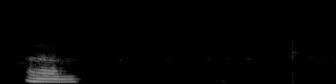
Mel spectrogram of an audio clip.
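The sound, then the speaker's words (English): Pen or marker scratching across paper as a small puffy cloud is drawn by hand: faint, soft scratchy strokes repeating unevenly, after a short voiced sound at the start. “But now I'm gonna go ahead and draw a little puffy cloud underneath him”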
